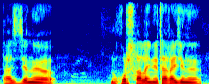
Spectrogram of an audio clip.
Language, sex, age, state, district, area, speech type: Bodo, male, 60+, Assam, Chirang, rural, spontaneous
